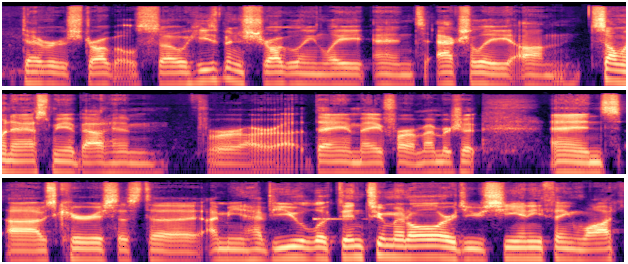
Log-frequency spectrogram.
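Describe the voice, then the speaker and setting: A man's voice: on the low side, clean tone, no echo. A man co-hosting a podcast, bantering and laughing easily. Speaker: podcast co-host. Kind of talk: casual podcast chat.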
